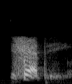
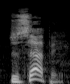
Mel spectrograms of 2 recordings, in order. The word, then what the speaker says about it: Giuseppe: Giuseppe. Giuseppe.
